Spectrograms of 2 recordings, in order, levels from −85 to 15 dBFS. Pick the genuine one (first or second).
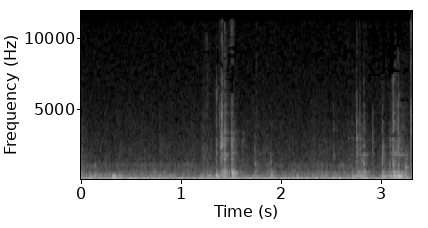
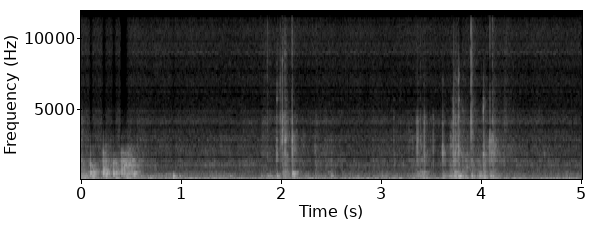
first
